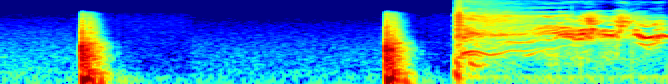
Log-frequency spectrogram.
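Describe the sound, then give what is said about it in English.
Two loud knocks on the door of a coffin maker shop land about two seconds apart at a slow, deliberate pace, then an elderly voice breaks in with a strained shout from inside the shop right after the second knock. “Vallus' knocks are as slow as his talking.”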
